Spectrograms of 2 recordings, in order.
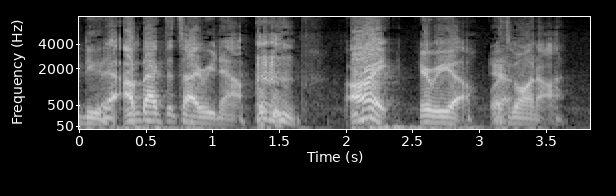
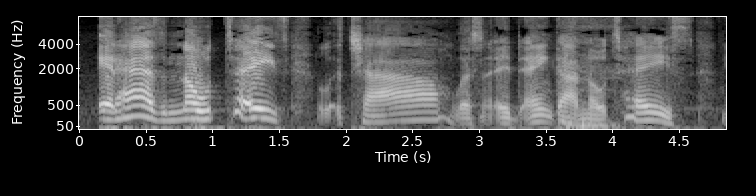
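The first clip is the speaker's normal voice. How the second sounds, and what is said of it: Put-on Southern American accent. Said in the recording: “You making me bring out my Southern. ... let me stop talking Southern. ... I bet you do live reads in that voice. ... In my Southern voice”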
